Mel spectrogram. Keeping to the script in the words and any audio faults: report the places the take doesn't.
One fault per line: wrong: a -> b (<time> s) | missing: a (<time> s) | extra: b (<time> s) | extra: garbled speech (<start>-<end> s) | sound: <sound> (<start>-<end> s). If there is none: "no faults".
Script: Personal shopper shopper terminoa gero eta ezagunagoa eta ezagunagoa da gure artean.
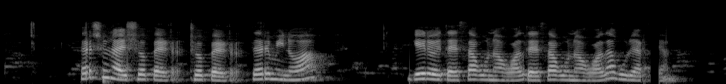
sound: dropout (6.5-6.6 s)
